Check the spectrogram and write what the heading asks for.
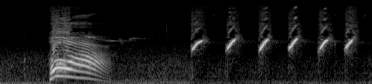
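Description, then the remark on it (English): A loud, drawn-out falling call is followed by six short, sharp rising whistles repeated in a quick, steady rhythm, clear against a quiet outdoor background: a three-man team shouting and whistling to drive a troop of baboons out of a village into a grove of pine trees. “By clapping, shouting, and whistling, this three man team begins to nudge the troop out of the village and into a grove of pine trees.”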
